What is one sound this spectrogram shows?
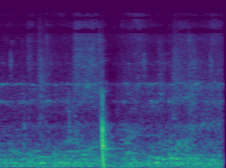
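Glassware clinks on a bench.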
